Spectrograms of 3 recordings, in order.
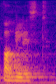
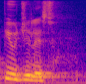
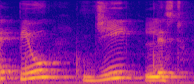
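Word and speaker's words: pugilist: Next is पगलिस्ट, पगलिस्ट नहीं, प्यूजिलिस्ट। तो इसकी प्रोनाउंसिएशन थोड़ी सी ट्रिकी है, वो अपने को ध्यान रखनी है। देखो प्यूजी, ठीक है, प्यूजी लिस्ट, पगलिस्ट नहीं है, प्यूजी लिस्ट, ठीक है, प्यूजी लिस्ट।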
